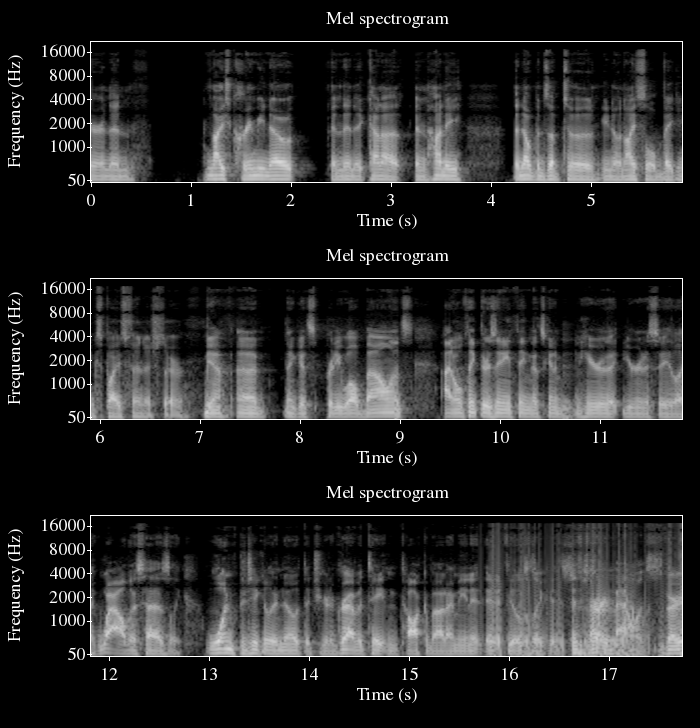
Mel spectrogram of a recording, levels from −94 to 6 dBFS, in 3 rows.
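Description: Throughout, one channel runs roughly 0.2 ms behind the other before the two are folded to mono, which is channel delay (comb filtering). Components common to both channels cancel at evenly spaced frequencies, with the first notch near 3 kHz and more repeating above it. The fixed gaps in the upper spectrum leave the speech hollow and phasey, dulling its presence and sibilance range for the whole clip.

At 8.94 to 8.97 s, between "think it's pretty well" and "I don't think there's", lost LE Audio frames take out about 30 ms. The LC3 decoder fills the gap by reusing the last good spectrum with randomised signs, so that short moment becomes a brief noisy smear. A longer loss follows at 10.63 to 10.75 s, between "anything that's going to" and "here that you're going". Here about 127.5 ms is concealed. The smear fades progressively as concealment continues and sinks towards silence before decoding resumes.

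From 15.68 s to the end, after "talk about I mean", the software writing the playback ring buffer and the hardware reading it have slipped out of step, producing buffer tearing. Within every period, roughly a fifth of the buffer holds audio around 70 ms stale, with hard joins on both sides. This gives a rough, robotic buzz at 46.9 Hz, which fits a 1024-sample buffer, and it rides on the speech whenever sound is present.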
